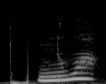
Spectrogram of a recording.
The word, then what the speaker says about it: noix: Noix. Une noix des noix noix une noix des noix on ne prononce pas le x à la fin et vous voyez que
